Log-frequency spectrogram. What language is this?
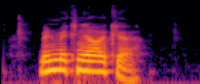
Kabyle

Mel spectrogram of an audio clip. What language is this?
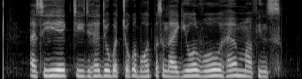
Hindi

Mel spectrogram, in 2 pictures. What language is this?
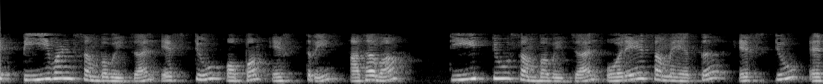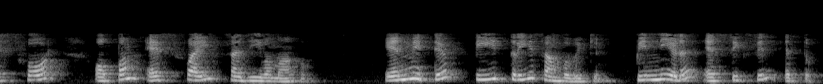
Malayalam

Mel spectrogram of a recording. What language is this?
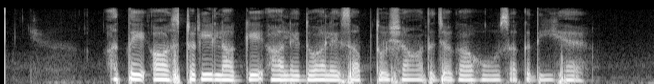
Punjabi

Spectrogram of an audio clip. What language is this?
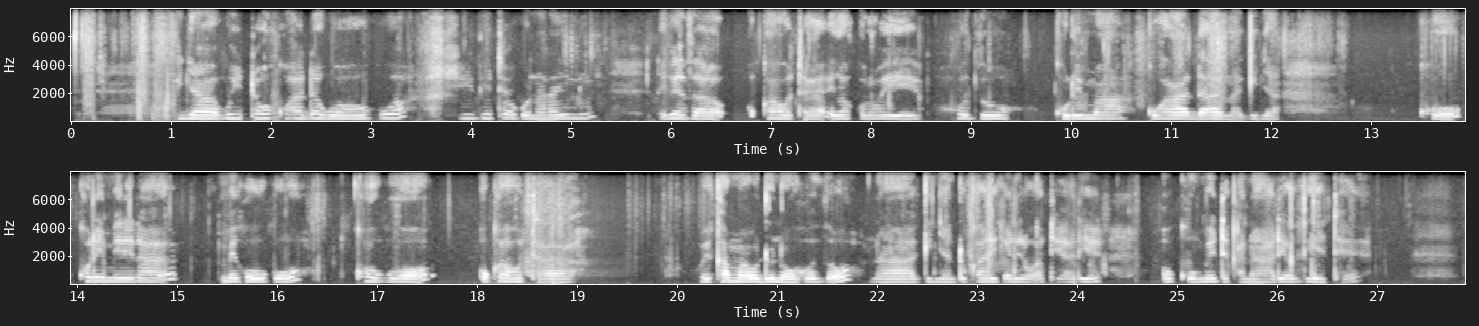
Kikuyu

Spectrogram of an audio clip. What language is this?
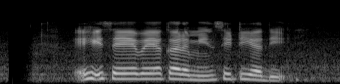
Sinhala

